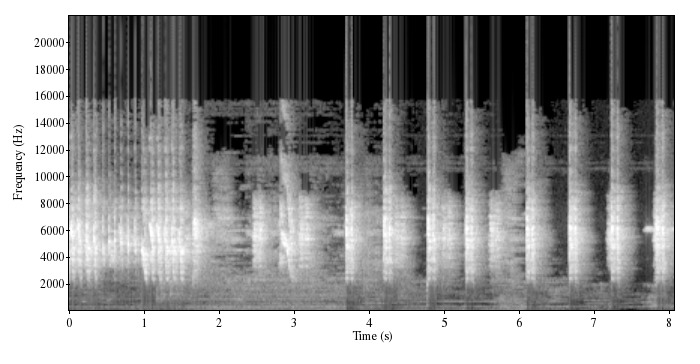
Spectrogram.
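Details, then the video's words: A shrike (cendet) singing Hill Prinia song loudly, with long rapid bursts: a high, shrill fast rolling trill, then loud, sharp bursts about twice a second over a faint low hum. "Cendet suara ciblek gunung kristal roll speed tembak panjang"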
